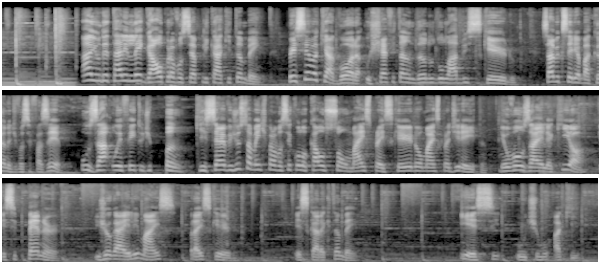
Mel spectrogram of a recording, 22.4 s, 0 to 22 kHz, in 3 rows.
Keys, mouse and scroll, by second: 0.0-0.7 typing, 0.3 alt+click, 0.6 ctrl+middle click, 2.5-3.0 ctrl+middle drag.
